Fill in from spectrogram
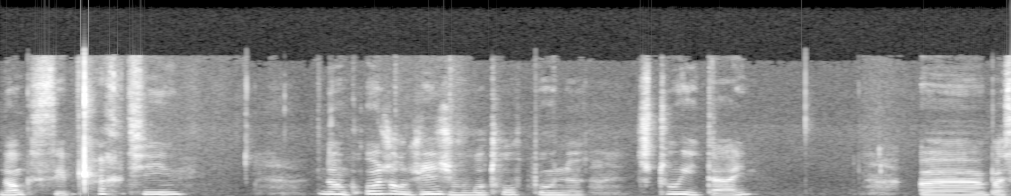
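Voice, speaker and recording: A woman speaks at a very slow pace in a fairly high, somewhat breathy voice. Her pitch variation is ordinary. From France. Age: 20s. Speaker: cooking trainee. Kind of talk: casual story time to camera. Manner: casual, hesitant.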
